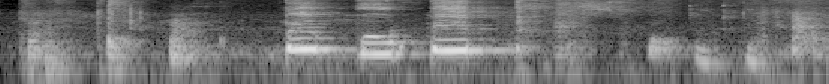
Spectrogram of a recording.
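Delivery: high mechanical beep-boop noises; robot beeps. Pretend. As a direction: chirp like a little drone. Players mimic the scanning pups.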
